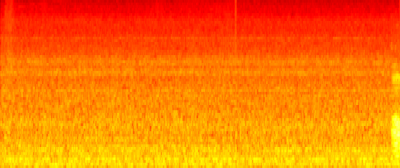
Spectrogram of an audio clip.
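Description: Steady room tone: the even hiss and hum of an air conditioner running, with nothing else happening.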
